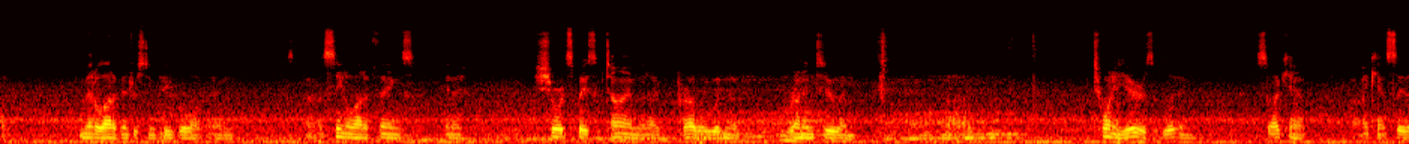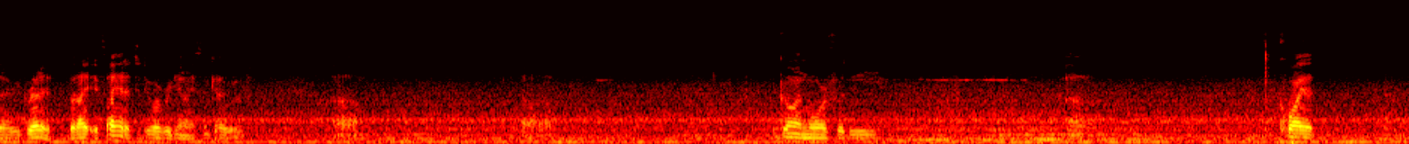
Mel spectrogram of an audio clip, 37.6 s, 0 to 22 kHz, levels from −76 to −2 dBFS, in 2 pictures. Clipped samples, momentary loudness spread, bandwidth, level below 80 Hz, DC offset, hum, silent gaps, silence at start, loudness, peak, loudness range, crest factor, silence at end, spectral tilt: under 0.1%; 16 LU; 20 kHz; -42 dBFS; under 0.1%; none; none; 0 s; -30 LUFS; -6 dBFS; 11 LU; 22 dB; 0 s; -7 dB/octave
